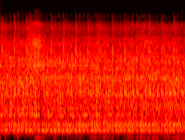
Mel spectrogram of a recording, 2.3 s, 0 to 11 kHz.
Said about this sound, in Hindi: स्वराज 735 ट्रैक्टर है।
